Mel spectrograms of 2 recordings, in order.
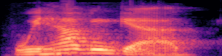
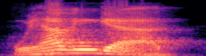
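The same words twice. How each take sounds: Both takes have the same delivery.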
